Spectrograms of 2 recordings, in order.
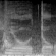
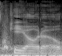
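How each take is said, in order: First: Kyoto is pronounced in the Japanese way. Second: Kyoto is pronounced in an anglicized way. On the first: The speaker calls it right. "It's Kyoto" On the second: The speaker calls it wrong. "don't go with Kyoto"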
